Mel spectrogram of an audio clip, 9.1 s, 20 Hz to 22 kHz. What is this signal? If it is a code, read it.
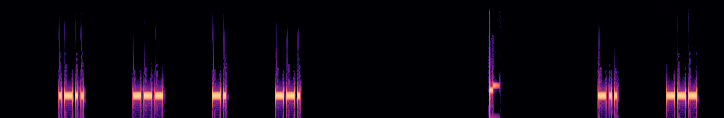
Morse code, heard as a keyed tone, about 36 wpm, spaced as for 12 wpm, 700 Hz. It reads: LONG DO
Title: 6x Character Spacing - Top 100 Words - 35wpm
